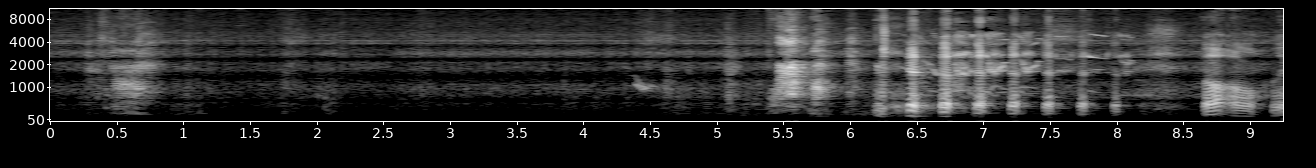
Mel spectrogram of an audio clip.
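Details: Cairn Terriers Bonnie and her sister Zoey playing soccer indoors: a burst of short, rapid yips and grunts, about four per second, late in the clip, with a person talking before it.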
